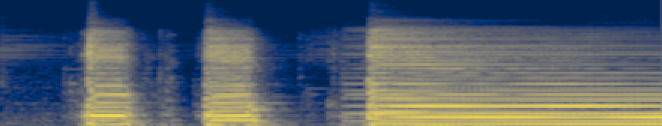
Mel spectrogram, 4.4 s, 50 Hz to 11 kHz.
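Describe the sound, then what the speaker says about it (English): Two short electric guitar chords followed by a long sustained chord ringing out, clean amplified tone from a Fender FM212R amp with a reverberant tail. "Sounds like an old deluxe with some reverb, like an old deluxe reverb maybe."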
